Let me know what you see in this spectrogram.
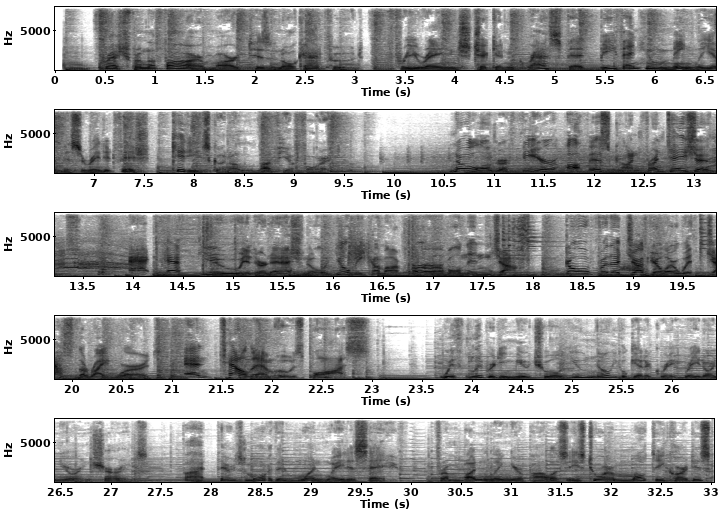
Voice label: Commercial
